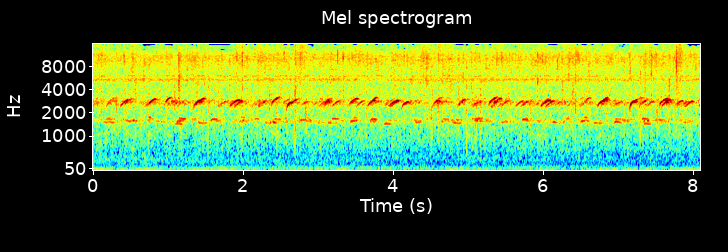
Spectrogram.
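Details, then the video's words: Chorus of coqui frogs on Hawaii's Big Island in tropical rain: dense, rhythmic two-note calls, each stepping up to a short upswept whistle, overlapping from several frogs, over constant soft rainfall and occasional drip clicks. "Tropical Rain & Coqui"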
